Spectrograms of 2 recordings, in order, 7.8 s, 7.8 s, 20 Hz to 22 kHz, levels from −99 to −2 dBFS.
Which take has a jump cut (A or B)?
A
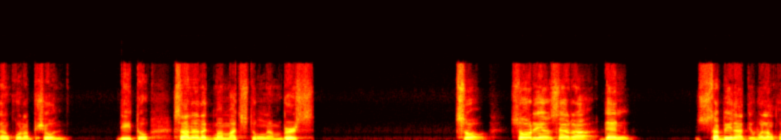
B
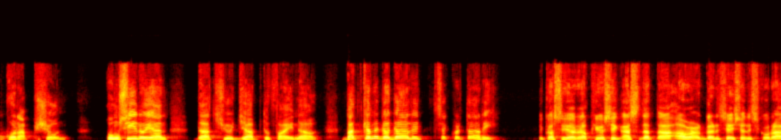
A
